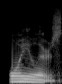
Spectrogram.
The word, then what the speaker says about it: Euler: compounds daily or minutely these are approaching e euler's number okay so that's what euler's number is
